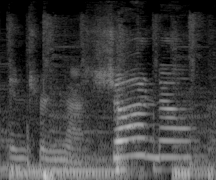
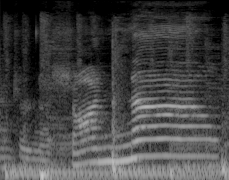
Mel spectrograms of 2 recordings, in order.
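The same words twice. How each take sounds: First: The stress is on the fourth syllable. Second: The stress is on the fifth syllable. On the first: "not international on the fourth, that's wrong" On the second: "and not also international on the fifth"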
